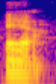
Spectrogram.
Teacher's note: So we'll say, look, it's closer to low than it is mid, so we're going to call this a low front unrounded vowel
